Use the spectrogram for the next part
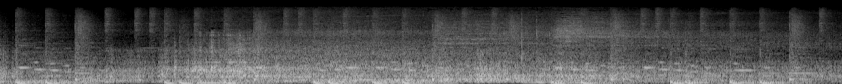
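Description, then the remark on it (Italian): A snowplow rumbles along a snow-covered street, throwing up two large white waves of snow that fall to either side, its heavy engine drone under a continuous rushing, scraping hiss that stays loud for the whole stretch, with no voices. “Si stavano accendendo mezza sigaretta per uno, quando un'auto spazzaneve percorse la via, sollevando due grandi onde bianche che ricadevano ai lati.”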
